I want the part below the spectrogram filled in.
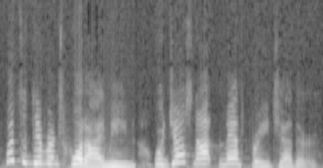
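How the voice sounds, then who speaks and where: A woman's voice: very high-pitched, very animated, fairly quick. An actress playing a sweet, dim-witted young woman in an old radio sitcom, earnest and naive, with a girlish voice. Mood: solemn, resigned. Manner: naive, earnest delivery of muddled sayings. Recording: noisy old radio recording, loud audience.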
